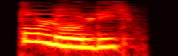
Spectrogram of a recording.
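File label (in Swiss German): "nuller", Alsatian; medecine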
